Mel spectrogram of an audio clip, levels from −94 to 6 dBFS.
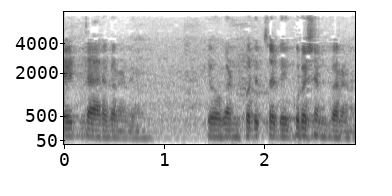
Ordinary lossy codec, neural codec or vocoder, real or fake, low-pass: MP3, 32 kbps; none; real; 7.2 kHz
